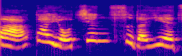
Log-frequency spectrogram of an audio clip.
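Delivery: ordinary delivery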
